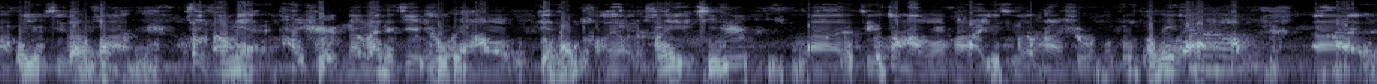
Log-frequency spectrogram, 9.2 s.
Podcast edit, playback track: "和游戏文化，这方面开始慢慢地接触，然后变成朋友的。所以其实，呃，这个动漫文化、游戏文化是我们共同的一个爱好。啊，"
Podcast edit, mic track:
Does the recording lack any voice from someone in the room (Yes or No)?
No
